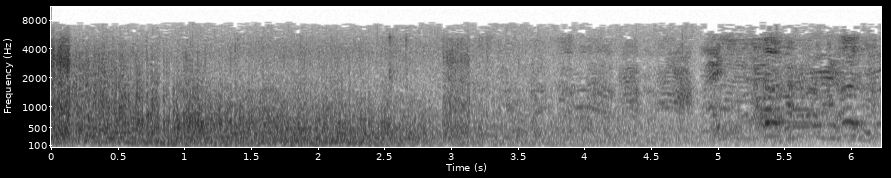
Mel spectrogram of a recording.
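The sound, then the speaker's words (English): A loud, rumbling roll of thunder over rushing wind on a stormy night fills the first seconds, then eases into a steady stormy wash, with indistinct murmuring voices faintly underneath. “It was cracked, dim, and faded by many days and nights as stormy and evil as this one.”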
